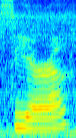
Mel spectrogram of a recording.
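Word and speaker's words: Siarah: So Sarah plus I, Sierra, that's how my name is spelled, S-I-A-R-A-H, not any of the other ways.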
